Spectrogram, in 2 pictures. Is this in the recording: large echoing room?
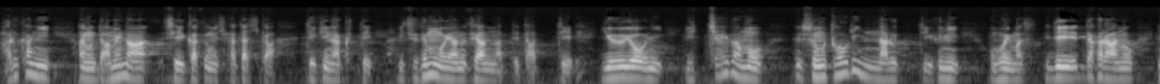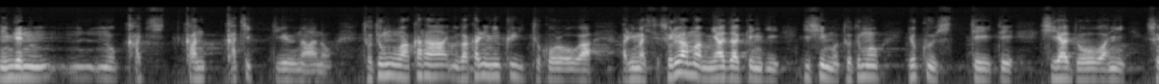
yes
